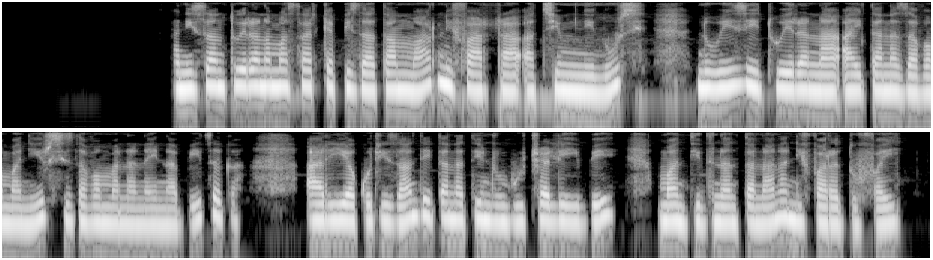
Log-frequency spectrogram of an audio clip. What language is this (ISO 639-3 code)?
mlg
